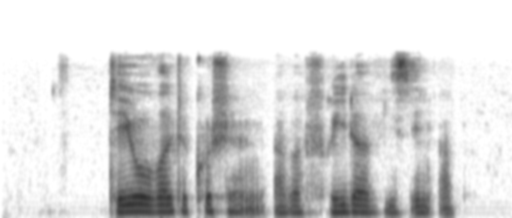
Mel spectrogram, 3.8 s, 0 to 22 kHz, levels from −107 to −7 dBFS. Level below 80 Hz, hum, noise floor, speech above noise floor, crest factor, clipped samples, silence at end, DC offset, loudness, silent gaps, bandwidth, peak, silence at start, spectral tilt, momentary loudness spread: -72 dBFS; none; -71 dBFS; 37 dB; 20 dB; under 0.1%; 0.45 s; under 0.1%; -34 LUFS; none; 8.2 kHz; -16 dBFS; 0.85 s; -4.5 dB/octave; 12 LU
